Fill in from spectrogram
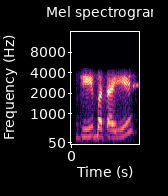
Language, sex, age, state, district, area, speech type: Urdu, female, 18-30, Delhi, Central Delhi, urban, conversation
